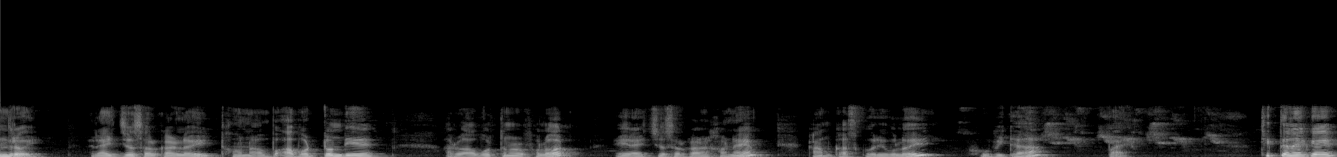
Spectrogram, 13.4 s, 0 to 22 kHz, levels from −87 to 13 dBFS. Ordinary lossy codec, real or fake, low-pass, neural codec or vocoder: none; real; 7.2 kHz; none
